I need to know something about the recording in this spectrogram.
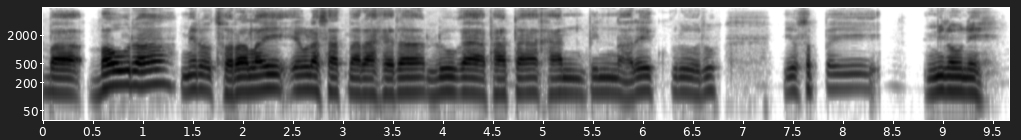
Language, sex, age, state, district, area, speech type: Nepali, male, 45-60, West Bengal, Kalimpong, rural, spontaneous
